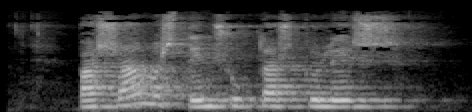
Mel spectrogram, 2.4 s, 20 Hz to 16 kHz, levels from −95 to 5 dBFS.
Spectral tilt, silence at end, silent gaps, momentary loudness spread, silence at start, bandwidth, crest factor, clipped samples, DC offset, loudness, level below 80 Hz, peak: -2.5 dB/octave; 0.3 s; none; 4 LU; 0.4 s; 11 kHz; 18 dB; under 0.1%; under 0.1%; -23 LUFS; -68 dBFS; -8 dBFS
